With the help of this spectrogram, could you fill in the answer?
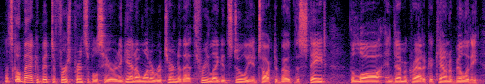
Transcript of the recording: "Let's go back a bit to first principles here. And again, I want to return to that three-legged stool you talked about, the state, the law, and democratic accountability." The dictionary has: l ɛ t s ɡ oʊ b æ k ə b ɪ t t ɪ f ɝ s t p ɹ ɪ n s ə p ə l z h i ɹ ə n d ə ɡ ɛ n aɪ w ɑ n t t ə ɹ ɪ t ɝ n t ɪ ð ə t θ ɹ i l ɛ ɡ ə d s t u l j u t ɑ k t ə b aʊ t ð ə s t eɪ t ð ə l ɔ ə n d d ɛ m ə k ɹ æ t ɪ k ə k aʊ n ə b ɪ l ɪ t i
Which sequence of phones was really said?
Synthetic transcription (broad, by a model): l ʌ t s ɡ oʊ b æ k ə b ɪ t t ɪ f ɝ s p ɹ ɪ n s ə p l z h i ɹ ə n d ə ɡ ɛ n aɪ w ɑ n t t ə ɹ ɪ t ɝ n t ɪ ð ə t θ ɹ i l ɛ ɡ ə d s t u l j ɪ t ɑ k t ə b aʊ t ð ə s t eɪ t ð ə l ɔ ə n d d ɛ m ə k ɹ æ t ɪ k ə k aʊ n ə b ɪ l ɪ t i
